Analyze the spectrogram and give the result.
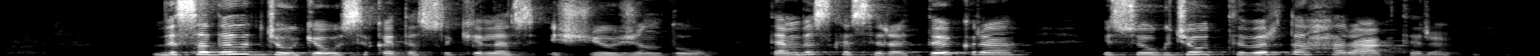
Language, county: Lithuanian, Tauragė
